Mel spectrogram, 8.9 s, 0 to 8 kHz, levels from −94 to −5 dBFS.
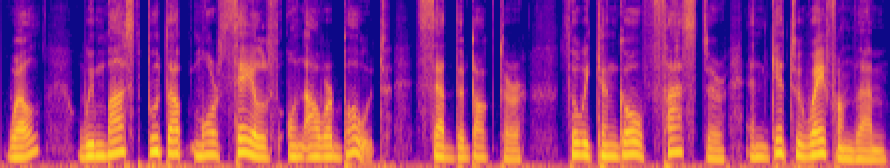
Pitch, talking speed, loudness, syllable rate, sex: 150 Hz, 155 wpm, -19 LUFS, 3.5 syllables/s, male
